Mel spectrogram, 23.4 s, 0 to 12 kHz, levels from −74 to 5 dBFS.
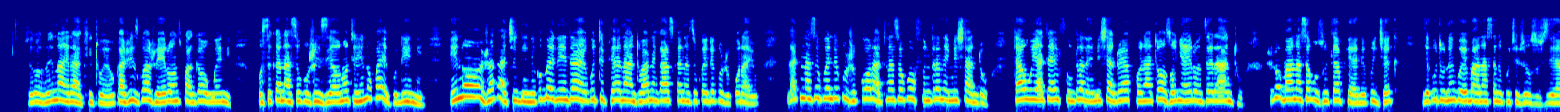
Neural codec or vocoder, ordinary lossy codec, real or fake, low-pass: none; MP3, 96 kbps; real; 7.2 kHz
